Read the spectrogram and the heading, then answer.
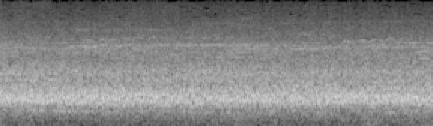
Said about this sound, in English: A point has gone up on the board there for the wrestler from Uzbekistan, Ikhtiyor Navrozov. A penalty point has been awarded. Hear the crowd. And we have extremely dramatic scenes here.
